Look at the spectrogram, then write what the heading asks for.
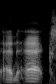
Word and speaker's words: NX: but it's not actually cuz in Japan if it was a cross then he would have said cross cuz that's how they say it he said n x so in Japanese it is an X not a CR it's a whole thing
